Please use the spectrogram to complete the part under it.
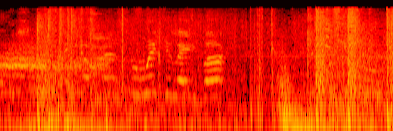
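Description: A man speaks loudly and gruffly, close by.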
